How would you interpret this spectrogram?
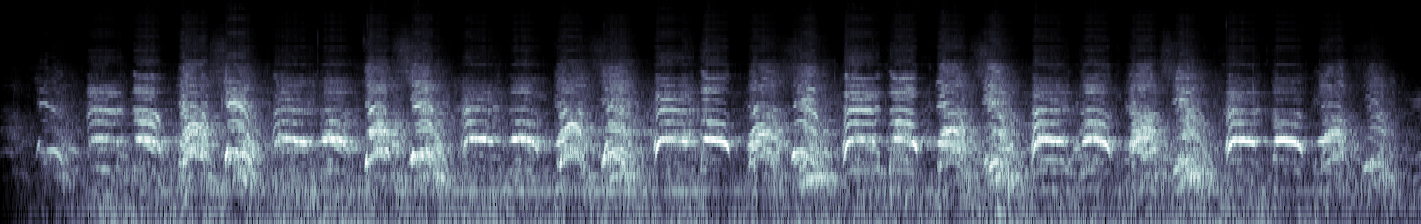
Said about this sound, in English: Here is an excerpt of protesters blocking the Main Street Bridge.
